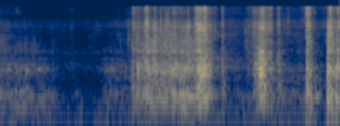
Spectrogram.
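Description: A planted succulent pot knocked down on a work tray to settle the freshly added potting soil: a rustling scrape about a second in, then sharp knocks near the end.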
